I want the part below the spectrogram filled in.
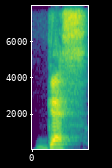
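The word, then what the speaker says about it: guess: गैस, not anything else. गैस. यू is silent here.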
